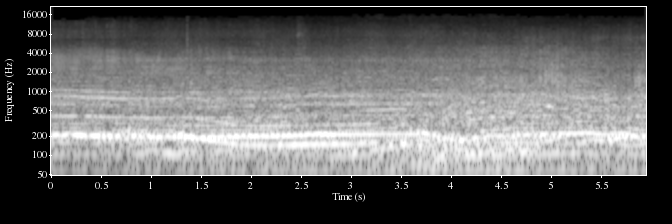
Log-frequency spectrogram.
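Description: Car engines roar loudly as race cars speed over a dirt track, the pitch rising and falling.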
